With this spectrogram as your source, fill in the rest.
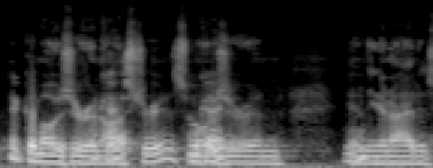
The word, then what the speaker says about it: Gmoser: know i have a my name is spelled with a g it's g-m-o-s-e-r the g is silenced old austrian name and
